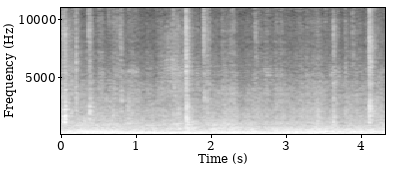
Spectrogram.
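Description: Electric clothes dryer running: a steady motor-and-drum hum, with a few faint ticks scattered through it.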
